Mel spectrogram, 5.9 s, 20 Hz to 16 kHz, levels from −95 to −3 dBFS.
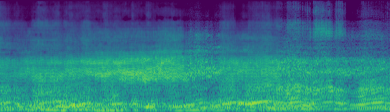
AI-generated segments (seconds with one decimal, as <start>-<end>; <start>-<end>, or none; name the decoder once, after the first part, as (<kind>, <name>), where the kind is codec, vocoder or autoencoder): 0.0-2.8 (vocoder, Vocos); 3.3-4.2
